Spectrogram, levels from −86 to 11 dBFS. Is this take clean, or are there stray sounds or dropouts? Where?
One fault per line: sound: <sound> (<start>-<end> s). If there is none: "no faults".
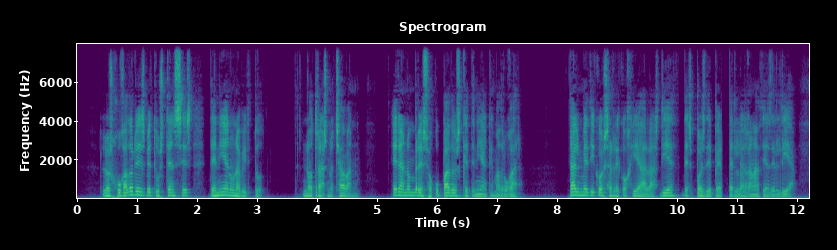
sound: dropout (10.7-10.9 s)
